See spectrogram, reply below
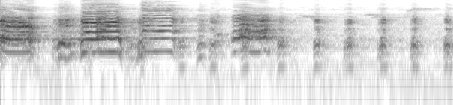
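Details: Chicken in alarm, believed in village lore to be reacting to a ghost: a loud run of harsh squawks, then shorter clucks spaced about a quarter second apart, fading.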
